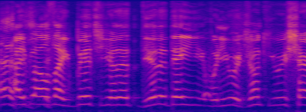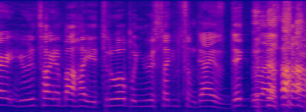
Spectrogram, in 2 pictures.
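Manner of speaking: loud, high indignant retort; retold angry call-out; mad. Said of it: "Why you sound so mad?".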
